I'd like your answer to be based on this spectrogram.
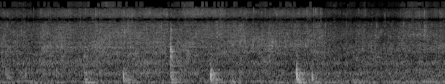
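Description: Tomatoes cook in a pan with a constant bright sizzle, cut by a few sharp scrapes and taps from stirring, close by with no talking.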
